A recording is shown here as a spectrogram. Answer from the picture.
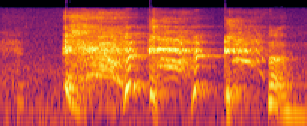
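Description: A woman coughing three times in quick succession, the coughs about half a second apart.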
